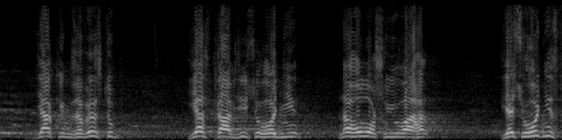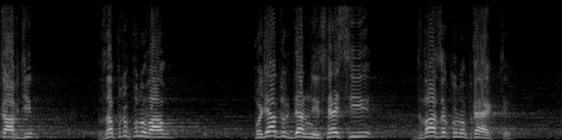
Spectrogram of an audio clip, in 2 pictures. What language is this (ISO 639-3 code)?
ukr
